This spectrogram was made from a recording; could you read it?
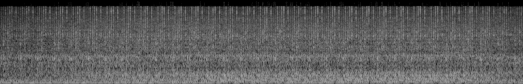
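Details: Ford 5.4L 3V engine at idle, good side compared with the side that has a collapsed roller follower: steady, even idle with a smooth, regular valvetrain patter and no sharp tapping; this side sounds healthy.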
